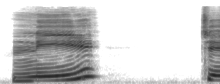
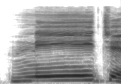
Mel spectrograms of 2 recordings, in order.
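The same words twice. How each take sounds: First: "नीच" split with a pause; long rising नी, pause, then च in "नीच"; letter by letter. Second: Said in the usual way. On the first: Shown as a demonstration. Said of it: "एक एक अक्षर का उच्चारण". ("नीच" को तोड़कर, नी... च) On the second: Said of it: "तो मिलके बन जाएगा".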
